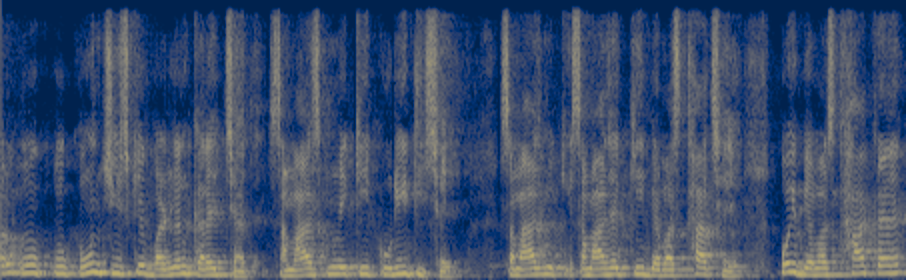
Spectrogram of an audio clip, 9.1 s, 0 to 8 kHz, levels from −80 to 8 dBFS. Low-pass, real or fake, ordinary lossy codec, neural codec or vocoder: none; fake; none; codec, 16 kHz, 4 kbps, FreqCodec, smaller model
